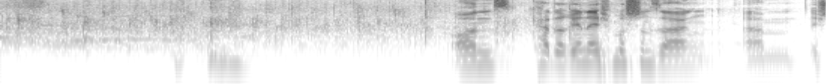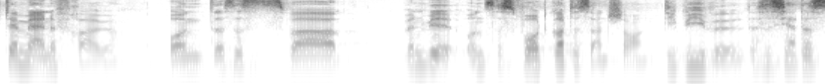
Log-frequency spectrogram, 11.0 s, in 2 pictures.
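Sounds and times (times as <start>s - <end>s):
person whooping: 0.0s - 1.8s
audience applause: 0.0s - 3.6s
speech: 3.0s - 10.9s.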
